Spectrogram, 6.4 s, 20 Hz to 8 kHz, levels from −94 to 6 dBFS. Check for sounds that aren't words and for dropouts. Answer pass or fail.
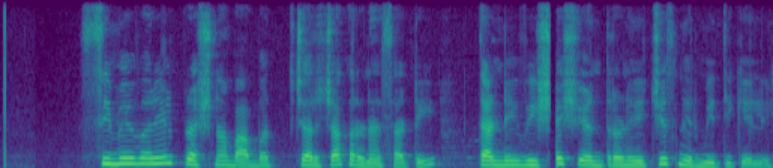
fail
